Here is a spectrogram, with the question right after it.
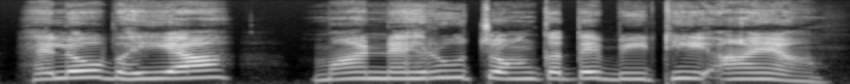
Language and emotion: Sindhi, neutral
